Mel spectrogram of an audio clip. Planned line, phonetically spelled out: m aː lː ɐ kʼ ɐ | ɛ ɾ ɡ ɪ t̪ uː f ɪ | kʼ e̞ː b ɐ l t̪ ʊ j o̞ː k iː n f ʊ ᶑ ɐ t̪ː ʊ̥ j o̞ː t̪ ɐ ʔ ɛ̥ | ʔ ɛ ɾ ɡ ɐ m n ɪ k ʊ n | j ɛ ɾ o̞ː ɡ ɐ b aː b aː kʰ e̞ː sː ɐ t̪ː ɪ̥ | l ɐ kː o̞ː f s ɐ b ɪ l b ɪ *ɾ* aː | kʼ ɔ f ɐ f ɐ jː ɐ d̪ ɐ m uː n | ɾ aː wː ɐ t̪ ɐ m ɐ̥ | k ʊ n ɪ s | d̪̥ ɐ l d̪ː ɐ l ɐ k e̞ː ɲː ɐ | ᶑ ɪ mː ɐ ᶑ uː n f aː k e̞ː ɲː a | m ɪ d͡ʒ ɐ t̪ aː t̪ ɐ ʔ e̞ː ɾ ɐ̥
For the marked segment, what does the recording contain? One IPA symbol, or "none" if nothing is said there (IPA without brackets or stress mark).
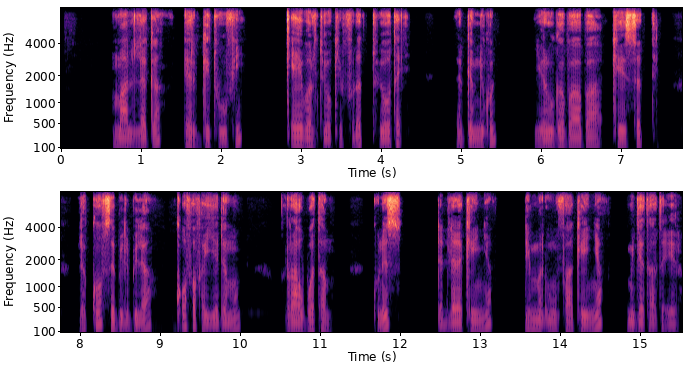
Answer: l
